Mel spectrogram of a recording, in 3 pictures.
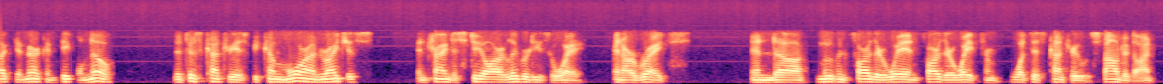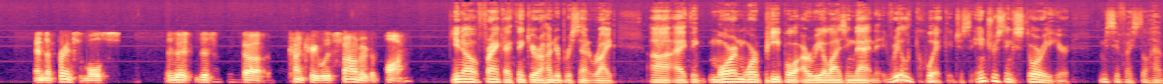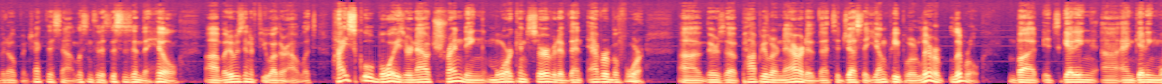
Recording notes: we take your calls in open phones across America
